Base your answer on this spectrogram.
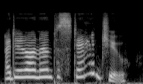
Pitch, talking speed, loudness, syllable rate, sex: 300 Hz, 210 wpm, -16 LUFS, 6.5 syllables/s, female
